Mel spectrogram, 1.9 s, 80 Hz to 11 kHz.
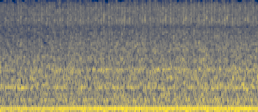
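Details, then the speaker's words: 2007 Ford F-150 5.4L 3V Triton V8, first start after replacing the bad rocker roller arms (without camshaft removal): smooth, steady idle with good oil pressure, the valvetrain tick gone. "sounds beautiful ticking is gone keep letting it idle do its thing"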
